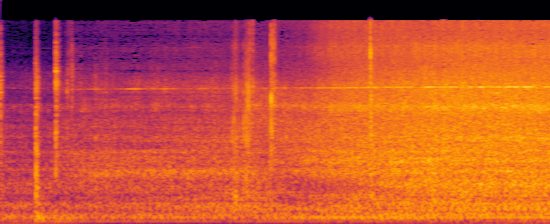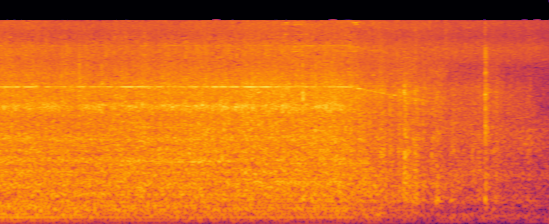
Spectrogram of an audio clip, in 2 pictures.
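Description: A large vehicle passing close by: a loud rumbling noise with a low hum and a faint high whine swells over a few seconds, holds, then fades near the end. A few sharp clicks come before it.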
